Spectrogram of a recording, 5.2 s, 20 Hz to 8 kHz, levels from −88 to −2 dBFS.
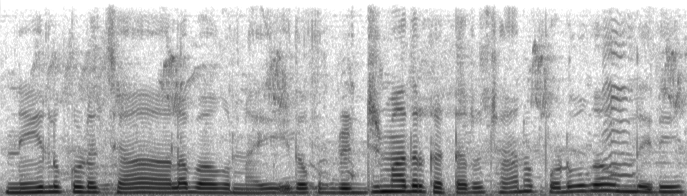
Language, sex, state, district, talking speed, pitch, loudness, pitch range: Telugu, female, Andhra Pradesh, Sri Satya Sai, 140 wpm, 190 Hz, -15 LUFS, 175-210 Hz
